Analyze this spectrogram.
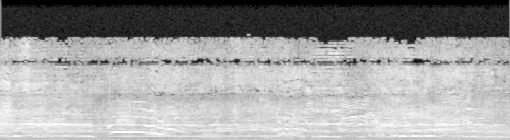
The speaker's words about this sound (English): Sasha and Jerry clutched each other and screamed.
